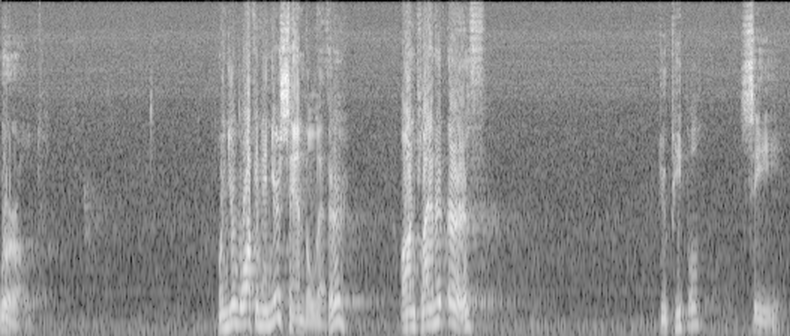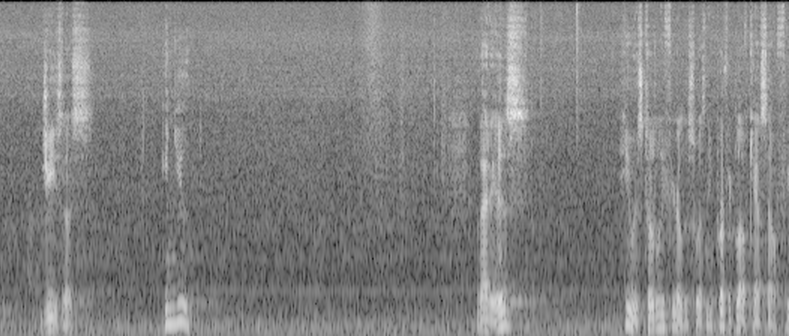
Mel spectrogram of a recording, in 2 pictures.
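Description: An older man speaks slowly and emphatically into a microphone, with long pauses, in an echoing hall.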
